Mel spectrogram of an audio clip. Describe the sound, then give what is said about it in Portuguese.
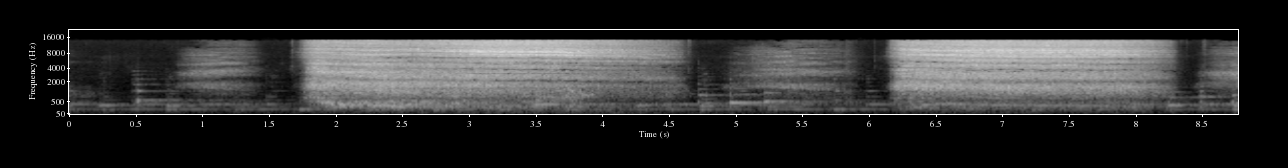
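A storyteller imitates the big bad wolf of The Three Little Pigs blowing hard at the pigs' house: two long, loud, breathy gusts of air, each lasting a couple of seconds, with short softer breaths between them. “Mas o lobo soprou.”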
